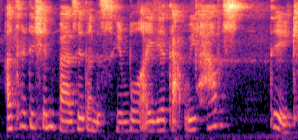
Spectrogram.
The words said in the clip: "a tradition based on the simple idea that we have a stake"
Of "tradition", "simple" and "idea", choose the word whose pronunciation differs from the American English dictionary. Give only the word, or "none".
simple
